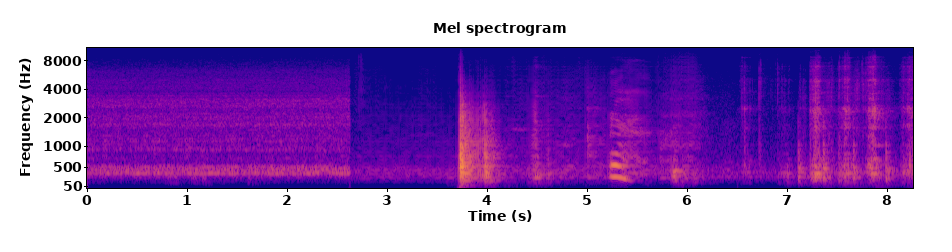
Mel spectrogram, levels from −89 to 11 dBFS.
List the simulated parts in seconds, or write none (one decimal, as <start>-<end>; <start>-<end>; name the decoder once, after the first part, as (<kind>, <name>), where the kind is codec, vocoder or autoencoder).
2.7-6.1 (vocoder, BigVGAN v2)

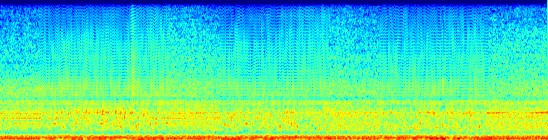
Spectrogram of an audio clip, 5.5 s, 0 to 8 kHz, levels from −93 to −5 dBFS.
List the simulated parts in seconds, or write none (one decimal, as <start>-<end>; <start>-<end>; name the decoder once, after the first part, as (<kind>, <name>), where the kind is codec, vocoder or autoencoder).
0.4-1.7 (vocoder, BigVGAN v2); 2.2-3.3; 3.8-4.9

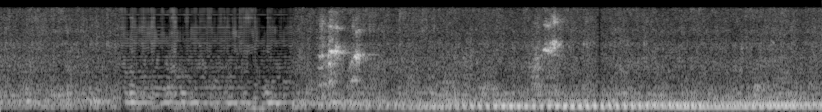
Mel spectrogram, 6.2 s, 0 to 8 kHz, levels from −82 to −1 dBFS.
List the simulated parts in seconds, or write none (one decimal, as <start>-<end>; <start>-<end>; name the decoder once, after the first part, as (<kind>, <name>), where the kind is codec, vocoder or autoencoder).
0.9-2.2 (vocoder, BigVGAN v2)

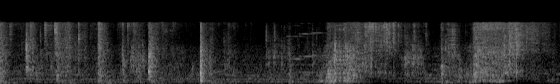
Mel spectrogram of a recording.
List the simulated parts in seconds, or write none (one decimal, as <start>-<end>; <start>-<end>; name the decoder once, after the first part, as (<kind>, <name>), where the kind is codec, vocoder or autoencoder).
none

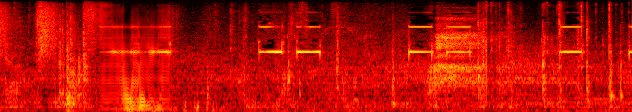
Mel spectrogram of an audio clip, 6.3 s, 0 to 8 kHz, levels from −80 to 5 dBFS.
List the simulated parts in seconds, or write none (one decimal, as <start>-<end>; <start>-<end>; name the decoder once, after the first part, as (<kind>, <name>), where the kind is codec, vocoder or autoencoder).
1.0-1.7 (vocoder, BigVGAN v2)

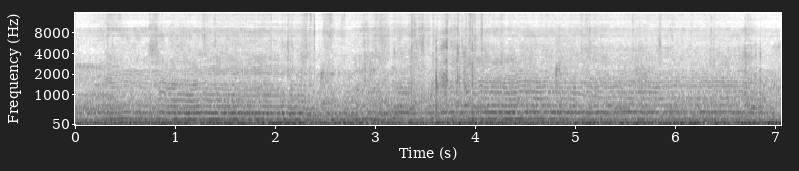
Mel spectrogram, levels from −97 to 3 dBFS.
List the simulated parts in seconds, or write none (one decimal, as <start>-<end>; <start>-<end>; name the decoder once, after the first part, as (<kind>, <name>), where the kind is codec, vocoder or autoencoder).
2.0-3.6 (vocoder, BigVGAN v2); 5.9-7.1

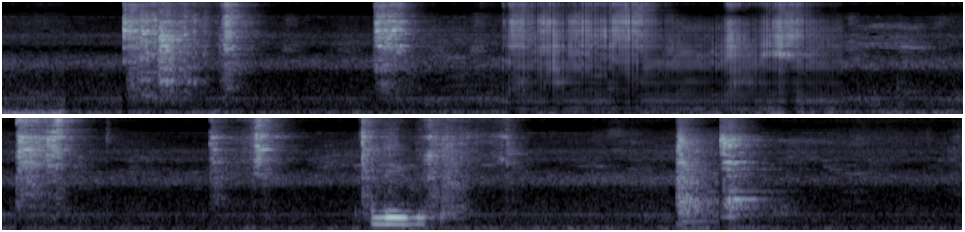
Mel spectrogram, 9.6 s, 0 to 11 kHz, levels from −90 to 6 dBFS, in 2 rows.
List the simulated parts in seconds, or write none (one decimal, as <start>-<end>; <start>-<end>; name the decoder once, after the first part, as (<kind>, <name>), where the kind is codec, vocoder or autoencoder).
2.5-4.2 (vocoder, BigVGAN v2)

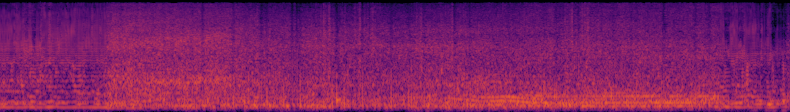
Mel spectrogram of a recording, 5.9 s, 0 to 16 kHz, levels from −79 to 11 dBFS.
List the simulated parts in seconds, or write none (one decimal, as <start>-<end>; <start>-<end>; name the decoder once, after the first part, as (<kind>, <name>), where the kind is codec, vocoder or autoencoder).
0.0-0.8 (vocoder, BigVGAN v2); 5.4-5.9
